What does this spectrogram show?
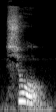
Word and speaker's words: sure: short words like shaw so it sounds exactly like a seashore and in words like poor pure cure things like that so it's basically the same or long or sound as you can find in other words like war okay let me try sure yeah that's quite good so the tongue is really low and pulled back and the lips are rounded it tends to be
